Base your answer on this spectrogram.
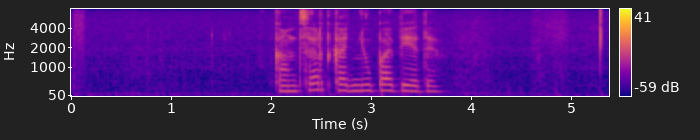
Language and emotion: Russian, neutral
